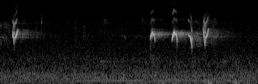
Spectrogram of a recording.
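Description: A wild bird calls with short, high-pitched chirps: a single chirp, a pause of over a second, then a quick run of four more, clear above a quiet hiss, with no talking.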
